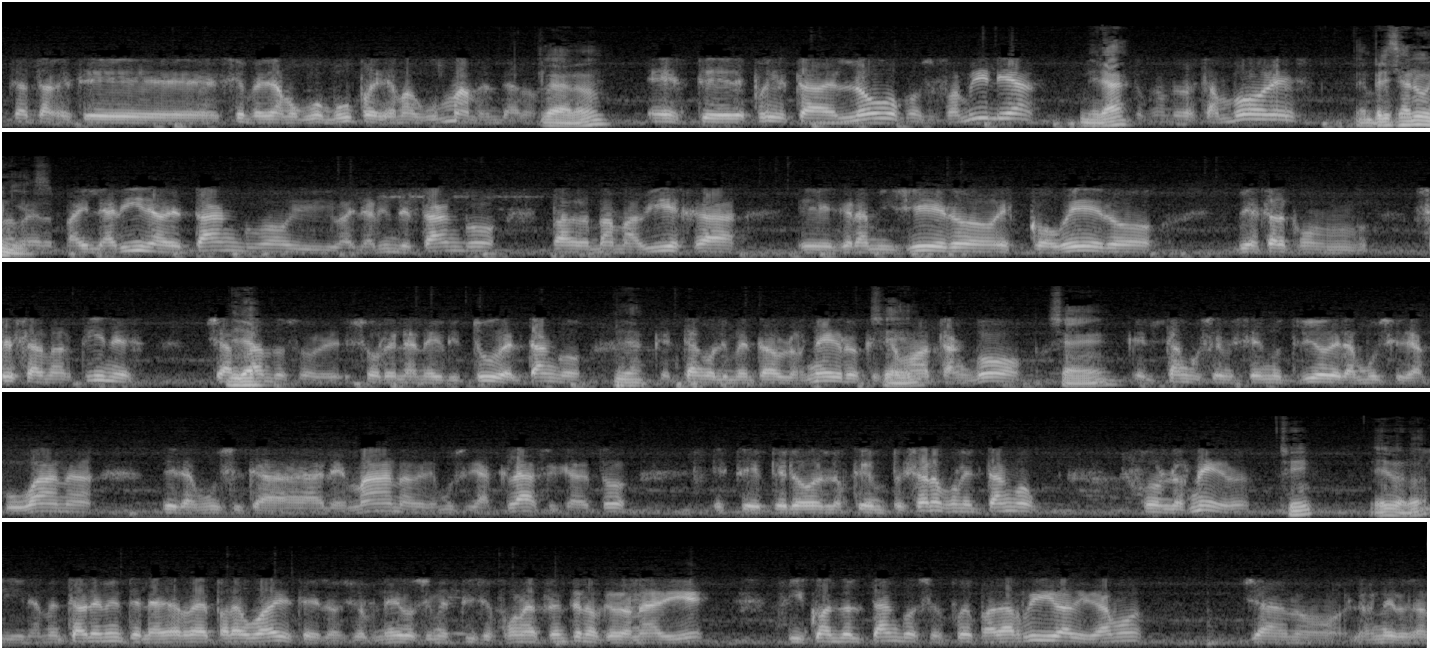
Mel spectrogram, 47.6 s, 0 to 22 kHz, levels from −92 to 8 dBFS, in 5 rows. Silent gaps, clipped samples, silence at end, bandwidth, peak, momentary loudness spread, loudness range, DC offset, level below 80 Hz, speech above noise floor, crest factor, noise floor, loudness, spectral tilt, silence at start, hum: none; under 0.1%; 0 s; 9.8 kHz; -4 dBFS; 11 LU; 3 LU; under 0.1%; -56 dBFS; 21 dB; 22 dB; -46 dBFS; -25 LUFS; -7 dB/octave; 0.05 s; none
